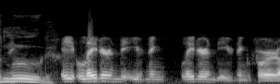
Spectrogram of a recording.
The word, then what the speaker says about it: Moog: But is that how you say it, Moog? I always thought it was Moog.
